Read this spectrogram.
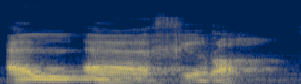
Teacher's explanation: ta tersebut disukun dan diubah bunyinya menjadi ha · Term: ta marbutoh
